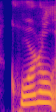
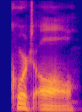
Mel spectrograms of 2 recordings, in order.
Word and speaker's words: Qortal: Definately and Qortal is pronounced like portal, but with a Q sound at the start. So, Qort. Qort all.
